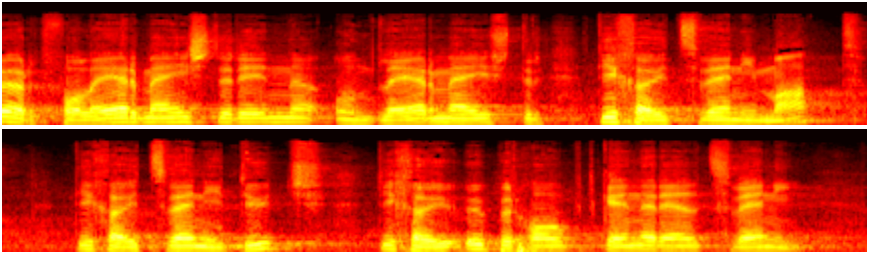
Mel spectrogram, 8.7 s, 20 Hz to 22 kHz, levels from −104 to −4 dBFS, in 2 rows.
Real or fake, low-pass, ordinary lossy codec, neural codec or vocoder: real; 14.4 kHz; none; none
